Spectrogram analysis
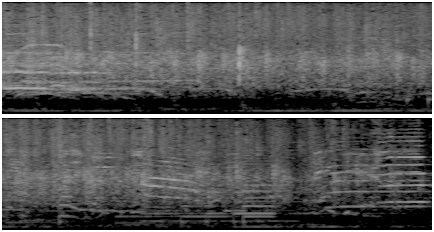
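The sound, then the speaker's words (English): An audience claps and cheers for a performer at an outdoor concert on a lawn. The applause is steady and fairly quiet throughout, with scattered whistles and shouting voices mixed in. “Please make more noise than humanly possible for KC Groves.”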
